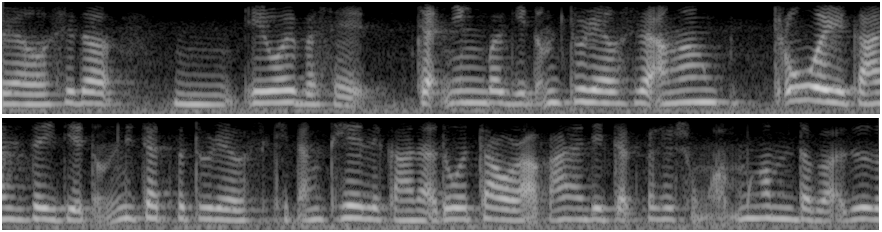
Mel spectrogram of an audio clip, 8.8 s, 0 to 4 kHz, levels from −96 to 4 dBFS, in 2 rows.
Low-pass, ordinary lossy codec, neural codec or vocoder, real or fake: 3.6 kHz; Opus, 64 kbps; none; real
